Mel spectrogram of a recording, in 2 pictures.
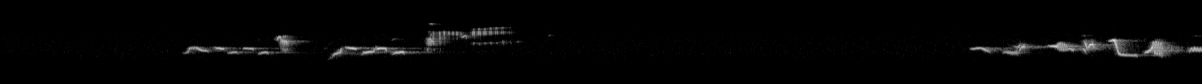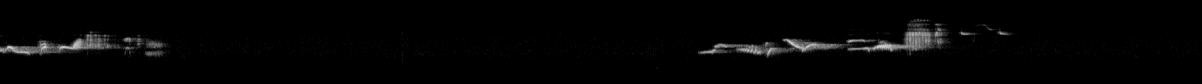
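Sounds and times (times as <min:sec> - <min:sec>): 
Eurasian blackbird singing: 0:01.8 - 0:05.2, 0:09.7 - 0:13.7, 0:19.0 - 0:22.2.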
